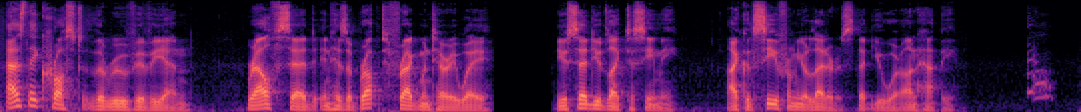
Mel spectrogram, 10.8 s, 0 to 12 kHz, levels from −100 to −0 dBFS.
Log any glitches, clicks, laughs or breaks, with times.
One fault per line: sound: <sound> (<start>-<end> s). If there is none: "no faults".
sound: bark (10.2-10.6 s)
